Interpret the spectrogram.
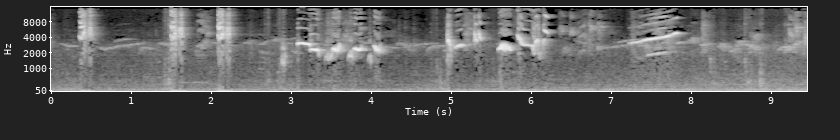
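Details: Champion oriental magpie-robin singing excitedly with tail spread, a lure song meant to provoke other magpie-robins. Short bursts of bright whistled, slurred and buzzy phrases separated by brief pauses, with sharp high chips and a quiet background.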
